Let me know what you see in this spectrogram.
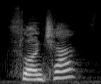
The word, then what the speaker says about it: Sláinte: Sláinte.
